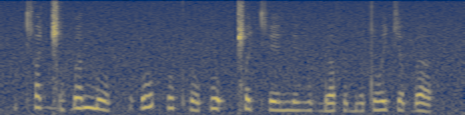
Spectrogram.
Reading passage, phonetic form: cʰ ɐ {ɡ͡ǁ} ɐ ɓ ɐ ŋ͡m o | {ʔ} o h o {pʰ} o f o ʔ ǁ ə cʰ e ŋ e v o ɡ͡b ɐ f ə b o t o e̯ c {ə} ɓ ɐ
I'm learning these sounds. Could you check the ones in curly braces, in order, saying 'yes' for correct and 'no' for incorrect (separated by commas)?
yes, yes, yes, yes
